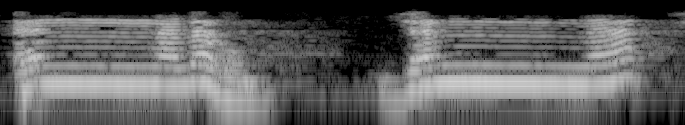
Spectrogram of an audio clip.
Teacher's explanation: نون عليها شدة تغني بمقدار حركتين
